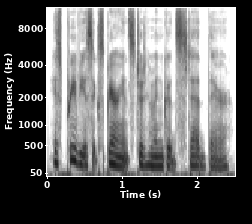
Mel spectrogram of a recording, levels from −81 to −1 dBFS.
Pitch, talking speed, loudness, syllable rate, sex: 160 Hz, 215 wpm, -18 LUFS, 5.9 syllables/s, female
